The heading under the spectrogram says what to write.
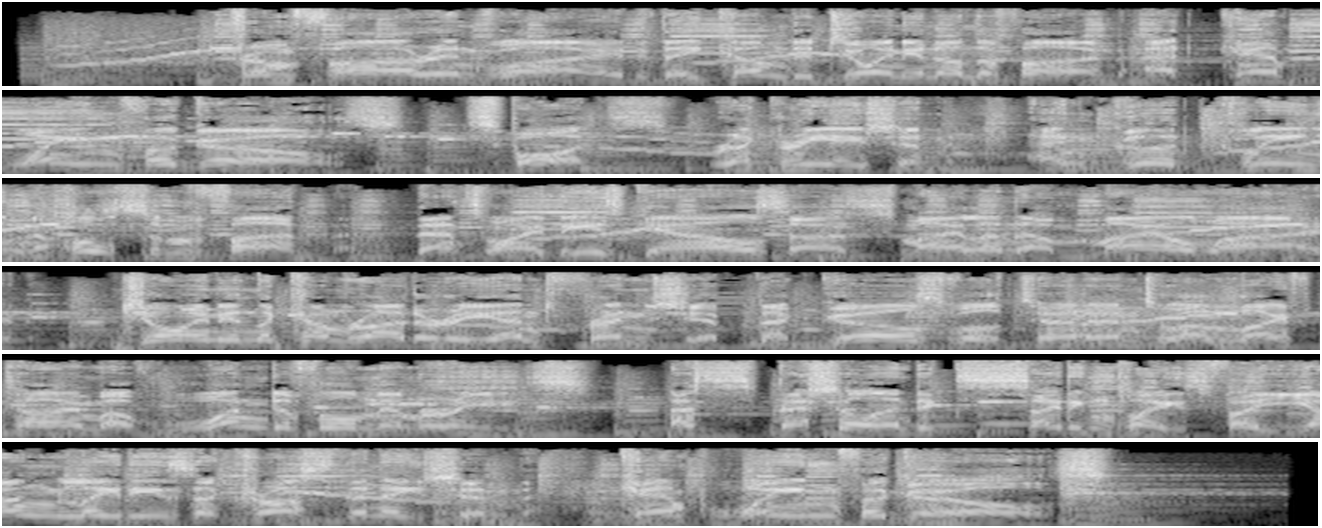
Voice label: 1950s NEWSREEL announcer voiceover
